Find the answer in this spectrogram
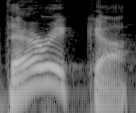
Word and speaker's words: Darika: That I have an Audrea and also a Darika, which is pronounced Derica.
